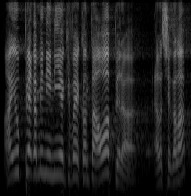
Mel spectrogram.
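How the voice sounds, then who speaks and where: A man's voice: extremely high pitch, very animated, fast, pushed and bright. A man with a Brazilian Portuguese accent giving a humorous, irreverent conference talk in a church, addressing the audience directly. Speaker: conference speaker. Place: large church hall. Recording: long hall reverb.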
